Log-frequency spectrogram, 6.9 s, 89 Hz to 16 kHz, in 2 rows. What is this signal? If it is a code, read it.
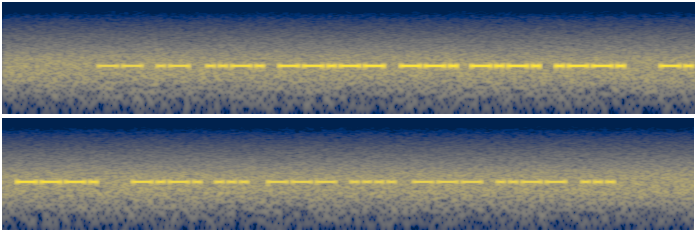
Morse code (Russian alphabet), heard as a keyed tone, hand-sent with a paddle, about 39 wpm, 830 Hz, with radio static, fading and a narrow filter. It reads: МАФЪГЦП НЧ ЦСОХОЮС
